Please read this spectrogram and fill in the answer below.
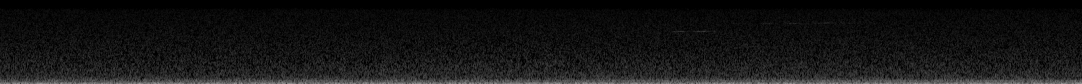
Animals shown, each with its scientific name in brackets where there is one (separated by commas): Black-throated Green Warbler (Setophaga virens), Golden-crowned Kinglet (Regulus satrapa)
